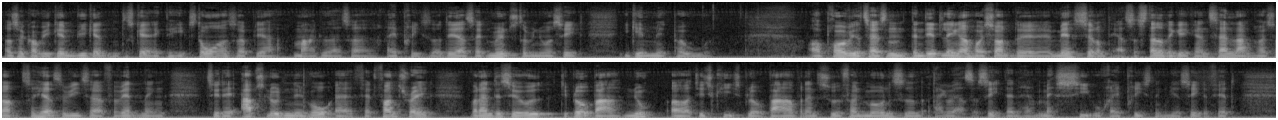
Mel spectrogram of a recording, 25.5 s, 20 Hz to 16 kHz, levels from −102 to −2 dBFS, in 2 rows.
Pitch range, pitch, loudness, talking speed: 90-100 Hz, 95 Hz, -42 LUFS, 240 wpm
